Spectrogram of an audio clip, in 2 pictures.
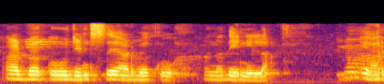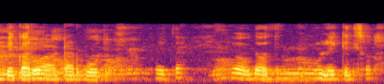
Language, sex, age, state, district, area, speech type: Kannada, female, 45-60, Karnataka, Hassan, urban, spontaneous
